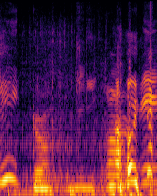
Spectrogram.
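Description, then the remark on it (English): A man's voice imitates a sputtering rototiller engine, a short burst of buzzing, revving vocal noise with rising and falling pitch, fairly loud. “You know that sound of it that goes,”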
